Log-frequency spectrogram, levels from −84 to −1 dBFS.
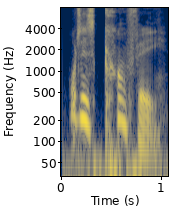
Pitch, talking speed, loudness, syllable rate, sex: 160 Hz, 170 wpm, -17 LUFS, 4.4 syllables/s, male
